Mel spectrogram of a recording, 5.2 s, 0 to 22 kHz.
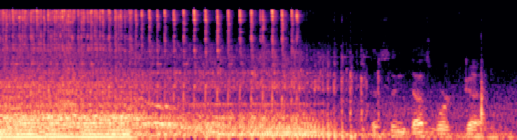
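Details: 2018 Stihl BG56C leaf blower, a backup unit: the two-stroke buzzes smooth and strong for three seconds before dropping back, with no misfire or surging; running fine.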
